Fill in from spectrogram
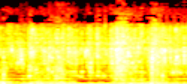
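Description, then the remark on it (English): Steady rush of running water with splashing as someone splashes water onto their face, lasting a few seconds with no voices. “I better splash some water on my face.”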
